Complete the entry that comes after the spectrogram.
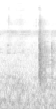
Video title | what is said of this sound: homemade breakfast pie | It's got that crunch test. You can hear it crunch.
